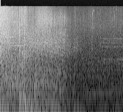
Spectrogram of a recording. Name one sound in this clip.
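A burst of loud game combat effects crashes and then fades away.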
